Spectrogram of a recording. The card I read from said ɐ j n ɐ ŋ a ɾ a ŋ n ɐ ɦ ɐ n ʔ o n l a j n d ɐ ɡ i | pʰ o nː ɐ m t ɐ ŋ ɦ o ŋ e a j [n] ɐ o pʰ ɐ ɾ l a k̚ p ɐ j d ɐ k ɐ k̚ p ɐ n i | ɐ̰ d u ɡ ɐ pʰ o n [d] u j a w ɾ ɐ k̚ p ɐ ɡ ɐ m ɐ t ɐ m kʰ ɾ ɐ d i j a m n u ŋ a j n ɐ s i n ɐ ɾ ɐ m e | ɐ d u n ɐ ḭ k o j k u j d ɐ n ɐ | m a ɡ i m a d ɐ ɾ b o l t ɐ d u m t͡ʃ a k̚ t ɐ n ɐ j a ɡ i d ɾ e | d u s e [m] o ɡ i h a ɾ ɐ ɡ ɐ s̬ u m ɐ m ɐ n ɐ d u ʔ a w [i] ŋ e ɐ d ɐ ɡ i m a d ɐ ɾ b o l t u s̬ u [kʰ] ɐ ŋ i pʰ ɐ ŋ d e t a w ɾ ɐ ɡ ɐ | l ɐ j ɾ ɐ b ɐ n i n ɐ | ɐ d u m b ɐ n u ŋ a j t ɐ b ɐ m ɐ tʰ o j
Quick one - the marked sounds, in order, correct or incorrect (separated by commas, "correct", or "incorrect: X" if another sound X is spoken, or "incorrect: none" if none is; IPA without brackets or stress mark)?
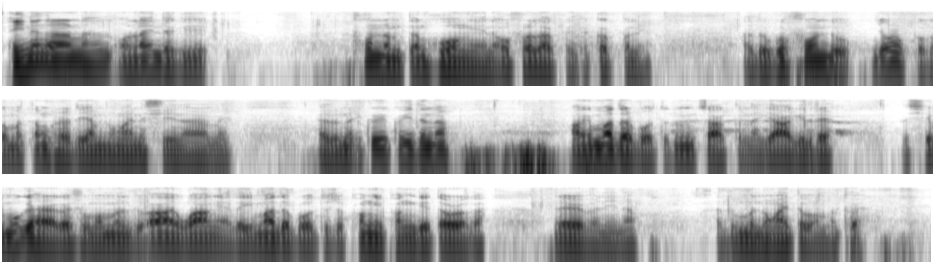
correct, correct, correct, incorrect: a, incorrect: pʰ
